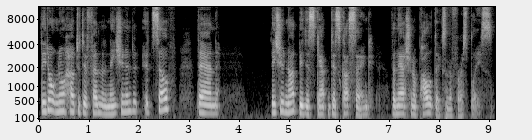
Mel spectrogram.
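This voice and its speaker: A woman's voice: mid-range voice, normal speed, dark tone. A woman hosting a solo podcast, speaking off the cuff with many restarts and sudden emphatic bursts. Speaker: podcast host. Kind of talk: unscripted solo podcast monologue.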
